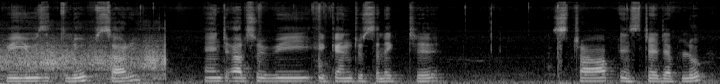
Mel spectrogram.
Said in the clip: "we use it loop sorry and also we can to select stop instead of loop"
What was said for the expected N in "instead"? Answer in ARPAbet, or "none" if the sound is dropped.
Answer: N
